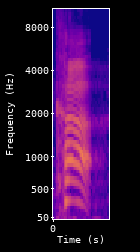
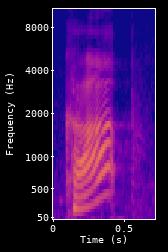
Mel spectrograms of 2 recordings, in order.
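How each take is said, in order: First: It is said as a plain statement. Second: It is said as a questioning word. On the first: The child states that this is a cup. "This is a cup" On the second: The child asks whether it is his cup. "he's asking, is that my cup?"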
